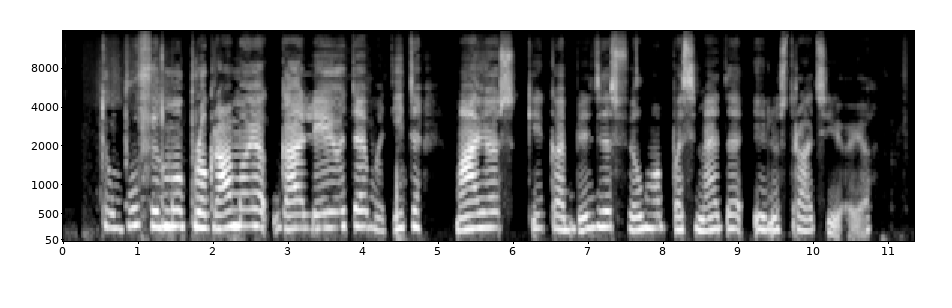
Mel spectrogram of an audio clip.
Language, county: Lithuanian, Vilnius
